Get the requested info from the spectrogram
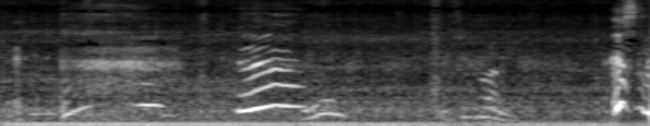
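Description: People's voices making short exclamations that the recogniser did not write down, the loudest a rising-and-falling cry about one and a half seconds in, over a steady low hum.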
